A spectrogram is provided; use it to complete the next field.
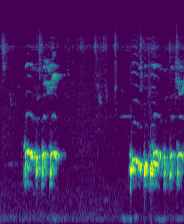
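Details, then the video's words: Local zebra dove singing to lure wild birds: two rapid, rolling phrases of clipped coo notes at mid pitch, separated by over a second of near silence. "Suara sang masteran burung perkutut - asli pikat mengundang bunyi"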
